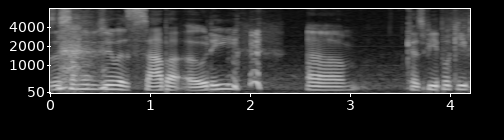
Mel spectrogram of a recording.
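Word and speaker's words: Sabaody: really surprised to learn that that word is pronounced sabba ODI oh I was pronouncing it Sai we're going to go to hog backs zabou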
